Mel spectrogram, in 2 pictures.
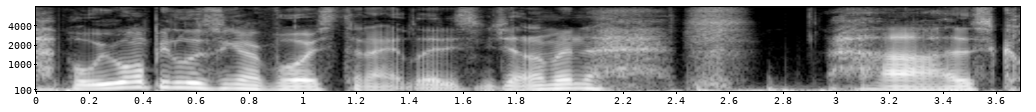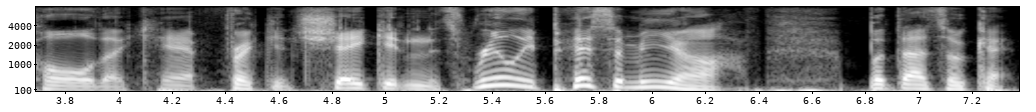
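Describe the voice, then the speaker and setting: A man with a cold, losing his voice, hosting a casual live stream; chatty and excitable, he greets viewers and reads out the chat. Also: mid-range voice, fairly quick, vocal fry, no room sound, studio quality.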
